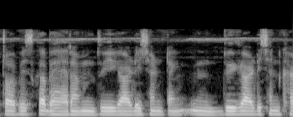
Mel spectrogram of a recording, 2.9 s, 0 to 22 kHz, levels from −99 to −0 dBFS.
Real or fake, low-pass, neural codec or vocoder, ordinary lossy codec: real; none; none; none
